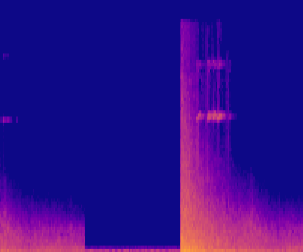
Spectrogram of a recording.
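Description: Hristov rifle gunshots in the video game Goobstation: a loud boom already ringing out at the start, then a second sharp, powerful blast with a long fading tail, with no talking.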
